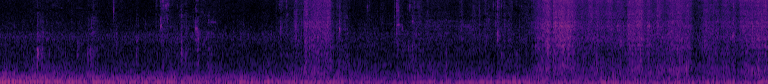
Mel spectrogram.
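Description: Close-up chewing and small mouth clicks of a person eating, over a steady low hum, with a brief rustle a little past the middle.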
